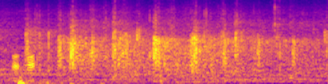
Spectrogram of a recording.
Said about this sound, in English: Okay. Let's clap for her. Wow.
